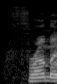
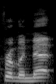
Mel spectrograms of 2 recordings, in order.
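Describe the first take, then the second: First: The name ends with a 'nay' sound. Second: The name ends with a 'net' sound. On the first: The speaker calls it right. "That's how you pronounce that name" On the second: The speaker calls it wrong. "Not from a net"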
